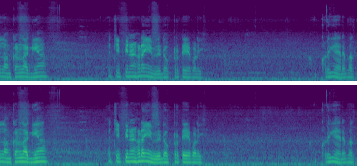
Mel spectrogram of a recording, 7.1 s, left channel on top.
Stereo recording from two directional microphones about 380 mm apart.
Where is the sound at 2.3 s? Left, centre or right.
Centre.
